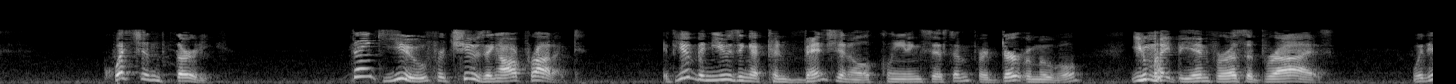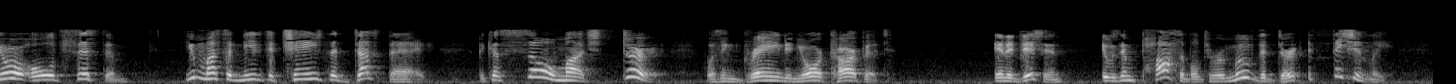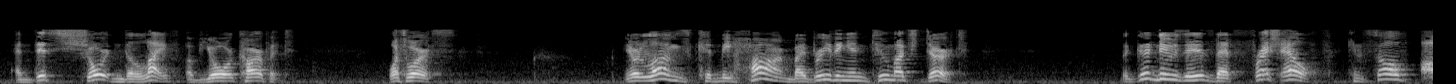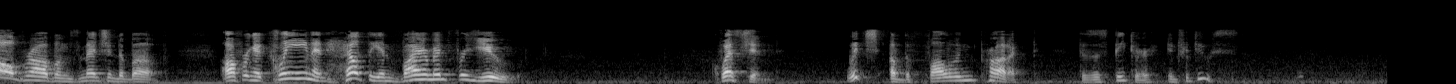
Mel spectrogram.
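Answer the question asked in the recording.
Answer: Fresh Elf, a cleaning system for removing dirt from carpets (a vacuum cleaner)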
